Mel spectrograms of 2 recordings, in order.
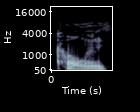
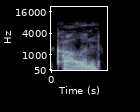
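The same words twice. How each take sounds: First: "Colin" said with a long o, COE-lin; first vowel of "Colin" as in coal; long-o pronunciation. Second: "Colin" said with an open vowel, COLL-in; first vowel of "Colin" as in doll; short-o pronunciation. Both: Shown as a demonstration. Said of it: "or Colin".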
